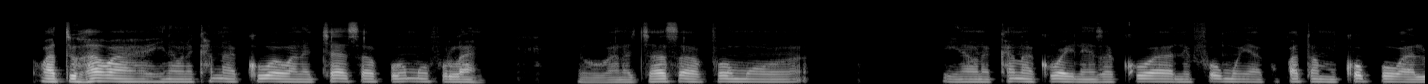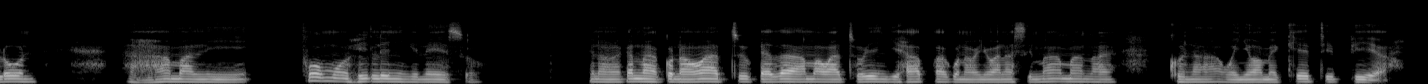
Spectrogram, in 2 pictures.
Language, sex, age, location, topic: Swahili, male, 18-24, Nakuru, government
